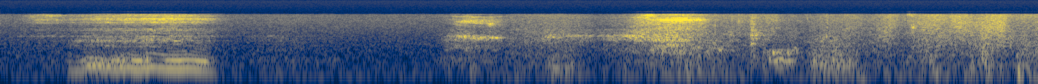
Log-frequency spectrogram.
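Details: Sleeper woken by their own snoring: one loud, rattling snore on an in-breath, then stirring and quieter breathing as the sleeper rouses.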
